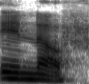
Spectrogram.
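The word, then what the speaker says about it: enough: लेकिन GH का फ उच्चारण भी होता है, जैसे कि लाफ, कफ और इनफ।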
